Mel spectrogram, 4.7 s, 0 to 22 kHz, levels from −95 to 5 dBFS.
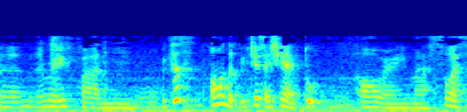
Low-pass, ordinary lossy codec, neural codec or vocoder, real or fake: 7.2 kHz; MP3, 24 kbps; none; real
